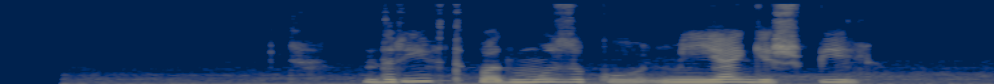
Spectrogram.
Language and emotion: Russian, neutral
